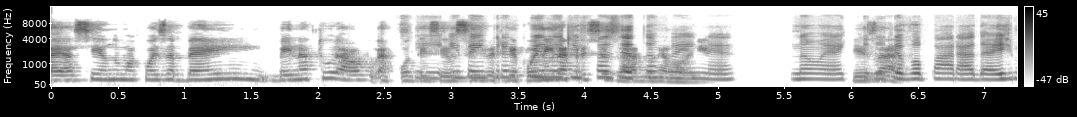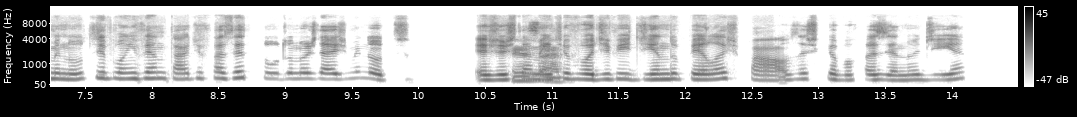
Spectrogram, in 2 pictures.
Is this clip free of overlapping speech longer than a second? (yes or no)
no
